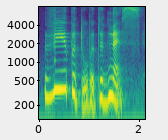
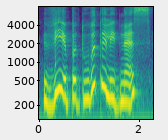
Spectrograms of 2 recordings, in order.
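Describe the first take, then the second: First: Said in the usual way. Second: „Вие пътувате ли днес?“ with the pitch going up at the end; rising question tune. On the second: Shown as a demonstration. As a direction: lift the voice on днес as a yes-no question. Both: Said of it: "the intonation slightly goes up".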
